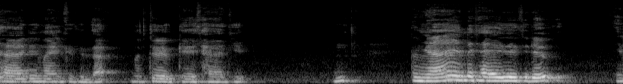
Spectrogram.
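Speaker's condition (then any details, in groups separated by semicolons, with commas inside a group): Cerebral palsy; from birth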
